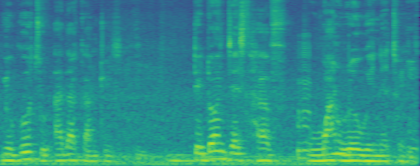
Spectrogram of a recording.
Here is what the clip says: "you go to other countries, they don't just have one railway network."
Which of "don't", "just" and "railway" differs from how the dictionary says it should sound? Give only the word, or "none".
none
